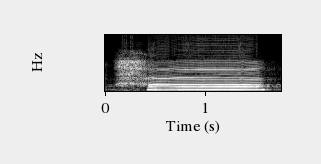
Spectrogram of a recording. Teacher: یہ وسط حلق سے حرف ادا ہوگا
